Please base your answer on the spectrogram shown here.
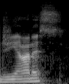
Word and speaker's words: Giannis: And Giannis Antetokounmpo, who I kept calling during the NBA preview, I kept calling him Giannis. I'm sorry, Giannis, I had no idea that the G is pronounced like a Y.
